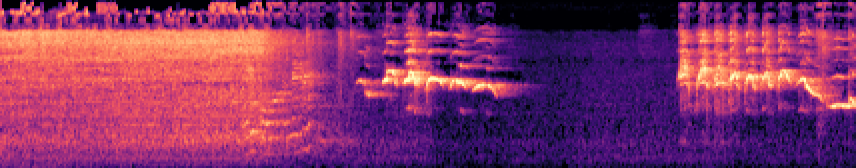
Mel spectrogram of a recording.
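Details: Sulphur-crested cockatoo kept as a pet, being blow-dried indoors, making high chirping whistles in two bursts after the hair dryer noise fades, with a short quiet gap between.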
